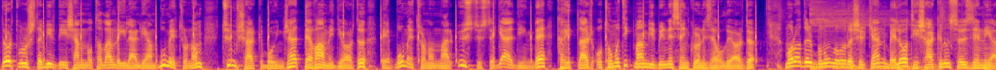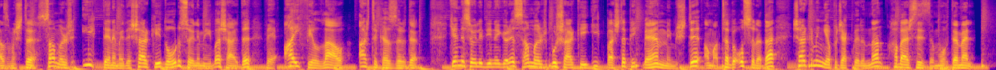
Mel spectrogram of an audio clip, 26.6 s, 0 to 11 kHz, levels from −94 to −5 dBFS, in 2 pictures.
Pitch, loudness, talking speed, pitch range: 130 Hz, -14 LUFS, 140 wpm, 115-165 Hz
